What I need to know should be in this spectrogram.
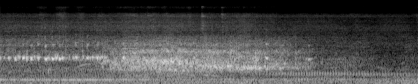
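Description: Tyres squeal on pavement as a car drifts.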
